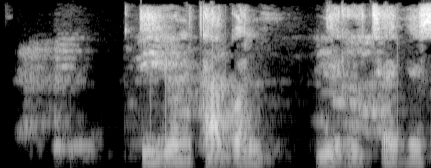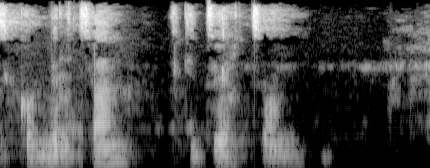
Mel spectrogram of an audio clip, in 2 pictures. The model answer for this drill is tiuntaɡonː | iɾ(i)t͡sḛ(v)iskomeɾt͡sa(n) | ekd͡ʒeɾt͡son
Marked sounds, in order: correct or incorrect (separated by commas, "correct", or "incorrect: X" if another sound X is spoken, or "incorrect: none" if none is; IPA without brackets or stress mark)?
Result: correct, correct, correct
